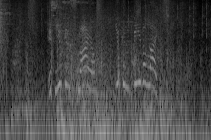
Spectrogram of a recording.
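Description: A young woman talks animatedly into a close microphone.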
